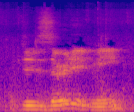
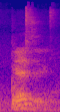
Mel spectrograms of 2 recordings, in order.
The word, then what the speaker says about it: desert: The stress is on a different syllable, right? Deserted me in the desert.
